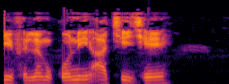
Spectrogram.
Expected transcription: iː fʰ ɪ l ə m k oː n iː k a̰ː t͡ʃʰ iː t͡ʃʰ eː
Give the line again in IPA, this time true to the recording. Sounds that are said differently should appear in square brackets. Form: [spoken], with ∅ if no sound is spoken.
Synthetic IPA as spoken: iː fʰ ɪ l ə m k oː n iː [ʔ] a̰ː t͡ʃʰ iː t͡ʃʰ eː

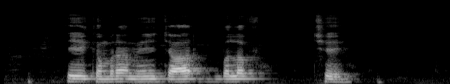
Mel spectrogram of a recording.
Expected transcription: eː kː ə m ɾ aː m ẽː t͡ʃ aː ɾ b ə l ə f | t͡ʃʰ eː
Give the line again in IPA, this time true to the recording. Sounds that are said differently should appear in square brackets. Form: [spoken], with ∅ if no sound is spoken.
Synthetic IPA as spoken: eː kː ə m ɾ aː m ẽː t͡ʃ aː ɾ b ə l ə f | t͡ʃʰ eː

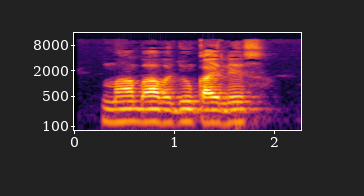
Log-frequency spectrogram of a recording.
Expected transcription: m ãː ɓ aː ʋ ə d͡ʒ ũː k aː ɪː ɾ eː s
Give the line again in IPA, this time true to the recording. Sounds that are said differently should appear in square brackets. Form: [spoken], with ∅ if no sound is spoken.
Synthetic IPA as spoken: m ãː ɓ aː ʋ ə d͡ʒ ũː k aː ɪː [l] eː s

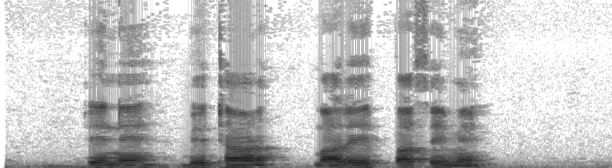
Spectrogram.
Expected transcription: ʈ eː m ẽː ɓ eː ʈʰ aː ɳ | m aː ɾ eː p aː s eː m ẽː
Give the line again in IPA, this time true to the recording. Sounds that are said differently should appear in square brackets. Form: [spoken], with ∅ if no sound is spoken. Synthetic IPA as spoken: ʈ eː [n] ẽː ɓ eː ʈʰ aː ɳ | m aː ɾ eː p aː s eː m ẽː

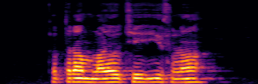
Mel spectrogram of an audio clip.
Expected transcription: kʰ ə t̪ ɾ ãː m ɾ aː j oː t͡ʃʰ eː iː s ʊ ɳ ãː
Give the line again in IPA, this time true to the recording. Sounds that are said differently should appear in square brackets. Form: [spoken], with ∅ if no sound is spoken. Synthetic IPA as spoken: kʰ ə t̪ ɾ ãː m [l] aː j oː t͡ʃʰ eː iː s ʊ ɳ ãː

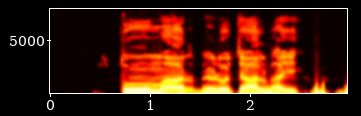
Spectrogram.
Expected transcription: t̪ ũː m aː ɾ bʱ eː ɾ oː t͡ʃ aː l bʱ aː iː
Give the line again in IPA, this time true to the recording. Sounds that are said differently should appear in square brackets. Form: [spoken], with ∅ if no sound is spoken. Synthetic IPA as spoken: t̪ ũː m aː ɾ bʱ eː [ɽ] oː t͡ʃ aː l bʱ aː iː

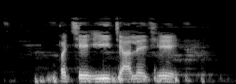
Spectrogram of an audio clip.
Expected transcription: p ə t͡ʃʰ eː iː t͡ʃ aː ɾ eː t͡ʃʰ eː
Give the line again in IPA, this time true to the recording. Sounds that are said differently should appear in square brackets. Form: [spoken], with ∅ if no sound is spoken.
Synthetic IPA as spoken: p ə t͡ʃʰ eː iː t͡ʃ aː [l] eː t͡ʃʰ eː

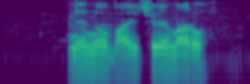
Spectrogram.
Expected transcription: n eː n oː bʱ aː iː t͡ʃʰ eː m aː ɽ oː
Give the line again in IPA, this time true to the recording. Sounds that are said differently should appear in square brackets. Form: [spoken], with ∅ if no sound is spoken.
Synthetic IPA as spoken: n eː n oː bʱ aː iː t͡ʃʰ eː m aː [ɾ] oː

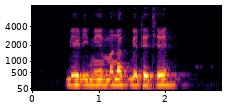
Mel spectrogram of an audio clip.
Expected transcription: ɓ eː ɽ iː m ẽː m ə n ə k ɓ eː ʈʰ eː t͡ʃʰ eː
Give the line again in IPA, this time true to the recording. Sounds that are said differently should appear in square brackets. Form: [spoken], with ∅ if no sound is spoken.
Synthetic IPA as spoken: ɓ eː ɽ iː m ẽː m ə n ə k ɓ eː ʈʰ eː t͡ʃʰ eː

